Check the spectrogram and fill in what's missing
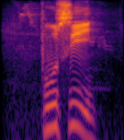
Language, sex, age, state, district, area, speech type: Santali, male, 18-30, West Bengal, Jhargram, rural, read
